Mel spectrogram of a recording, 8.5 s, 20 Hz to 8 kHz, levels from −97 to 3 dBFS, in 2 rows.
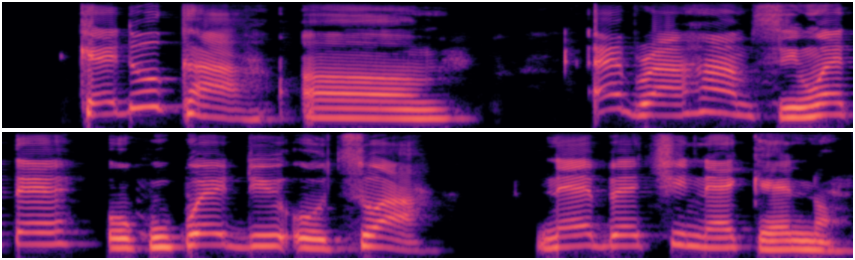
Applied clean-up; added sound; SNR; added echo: none; none; none; none.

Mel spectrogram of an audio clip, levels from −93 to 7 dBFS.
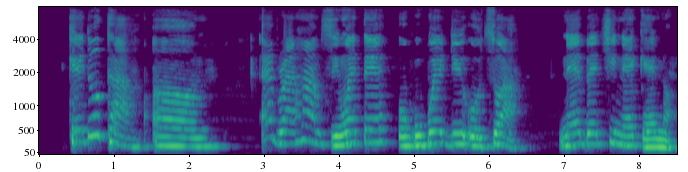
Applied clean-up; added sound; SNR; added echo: none; none; none; reverberation time 0.4 s.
